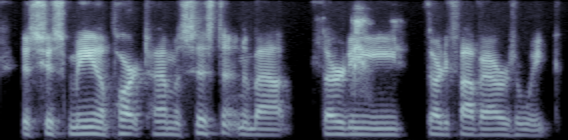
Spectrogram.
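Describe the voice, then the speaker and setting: The recording is very clean, with a silent background. A man with a Texas accent talks in a monotone, flat intonation. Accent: Texas drawl. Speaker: real estate agent. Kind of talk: casual chat.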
